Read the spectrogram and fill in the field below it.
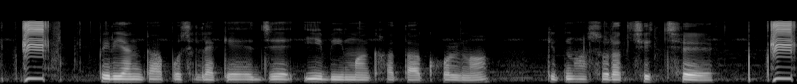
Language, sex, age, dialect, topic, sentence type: Maithili, male, 18-24, Angika, banking, statement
